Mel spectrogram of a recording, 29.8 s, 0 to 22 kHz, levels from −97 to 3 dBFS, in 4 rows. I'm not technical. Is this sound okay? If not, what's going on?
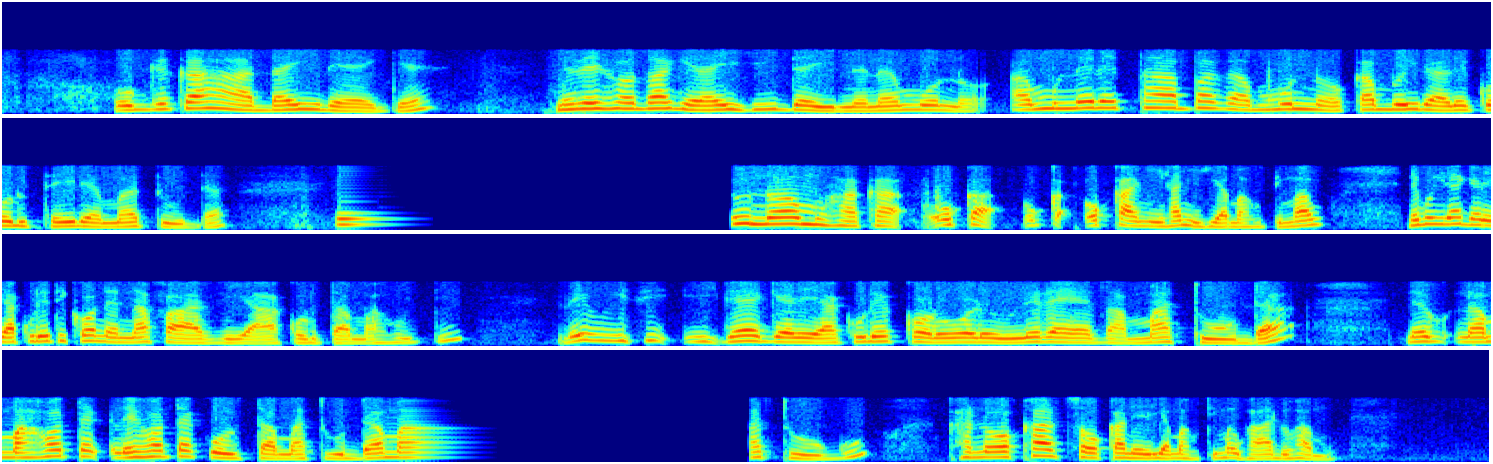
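No. Twice the speech stops dead. At 9.14 to 11.11 s and again at 24.35 to 26.09 s, the last sound hangs on as a fading buzz, then there's silence. This is a call audio freeze, likely from delayed network packets emptying the buffer. Speech then resumes exactly where it stopped, so nothing is lost, only paused.

Right after each freeze, the speech sounds rushed but not higher-pitched. From 11.63 to 18.04 s it runs 1.3 times normal speed, and from 26.39 to 29.72 s about 1.44 times. This is a jitter buffer speed-up: the call trims tiny slices of sound to catch up on the delay.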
